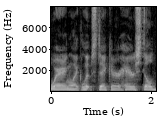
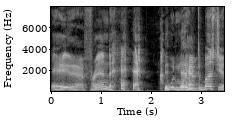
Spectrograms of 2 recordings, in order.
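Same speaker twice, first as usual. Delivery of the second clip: put-on friendly sheriff voice, higher pitch; 3 semitones higher than usual. Retelling how the sheriff in the movie talks to Jerry: imitating a friendly sheriff. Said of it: "Friendly sheriff".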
